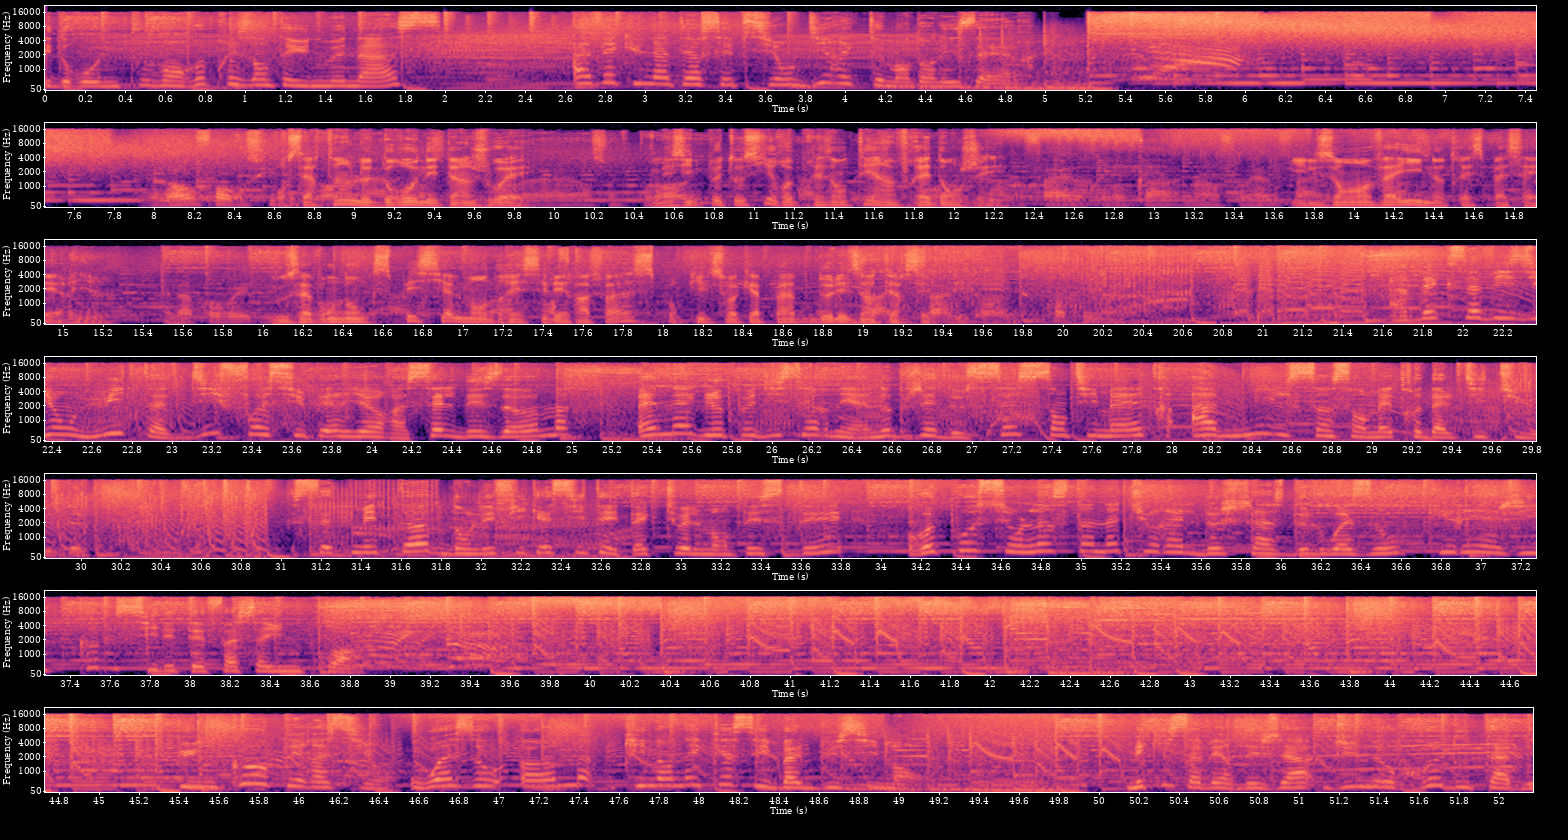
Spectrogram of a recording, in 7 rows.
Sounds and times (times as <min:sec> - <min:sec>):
Speech: 0:00.0 - 0:01.9, 0:02.6 - 0:05.7, 0:08.0 - 0:20.5, 0:21.6 - 0:30.0, 0:31.0 - 0:39.0, 0:45.4 - 0:49.2, 0:50.1 - 0:52.1
Music: 0:00.0 - 0:52.1.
